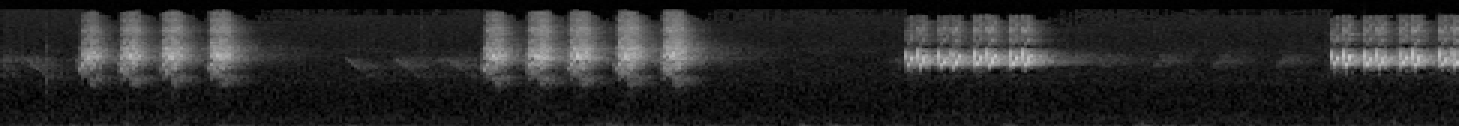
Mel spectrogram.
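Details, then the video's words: Mockingbird singing: harsh, scratchy notes repeated four or five times in quick bursts, then a switch to buzzy, squawking phrases, with short pauses between. "Mockingbird Sings"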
